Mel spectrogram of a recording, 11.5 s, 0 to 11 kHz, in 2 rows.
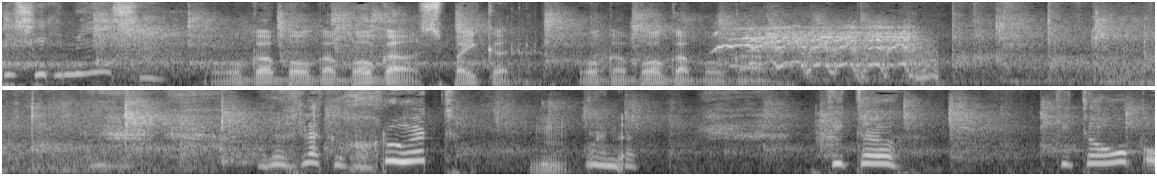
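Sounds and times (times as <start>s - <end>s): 
speech: 0.0s - 4.9s, 7.1s - 9.1s, 9.9s - 11.5s
horse hooves clip-clopping: 0.0s - 11.5s
horse whinnying: 3.5s - 4.8s.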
